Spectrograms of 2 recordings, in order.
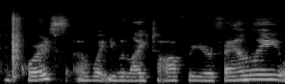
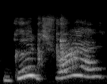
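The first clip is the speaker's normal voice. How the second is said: much higher playful sing-song; 10 semitones higher than usual. Real, not acted. Seller teasing herself over the failed lid fit, high and sing-song.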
